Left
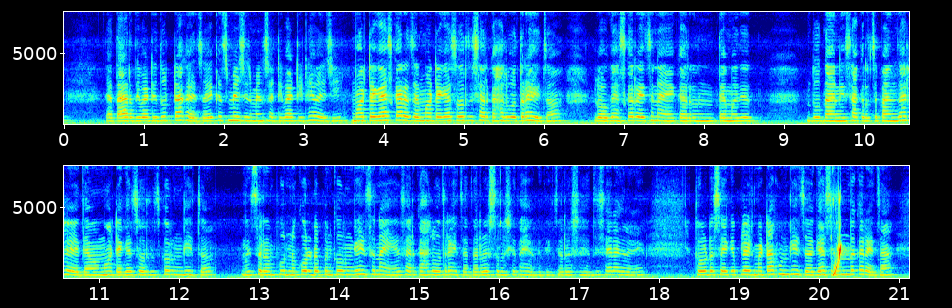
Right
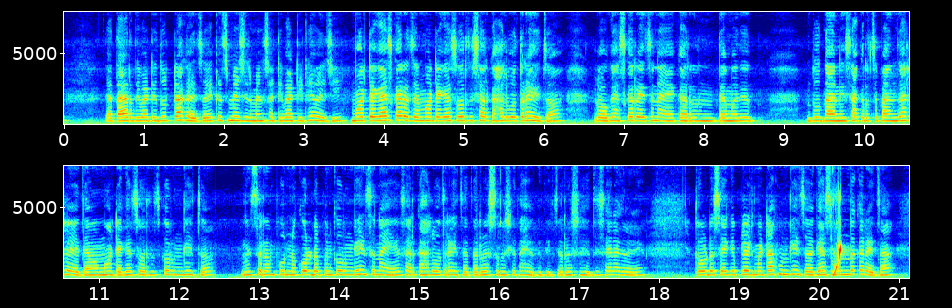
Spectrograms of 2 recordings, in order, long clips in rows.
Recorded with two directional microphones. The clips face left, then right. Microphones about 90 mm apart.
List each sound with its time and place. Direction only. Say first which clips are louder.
0.5 s a woman's voice: right 5 dB; 25° right (ahead or behind)
3.6 s a woman's voice: right 3 dB; 20° right (ahead or behind)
